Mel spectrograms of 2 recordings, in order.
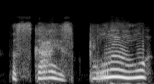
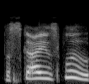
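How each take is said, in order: First: It is said with shocked fear. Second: It is said calmly and plainly.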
